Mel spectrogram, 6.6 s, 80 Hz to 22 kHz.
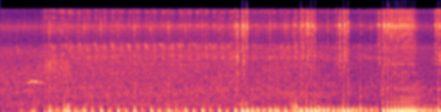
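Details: Shogun R125 single-cylinder motorcycle that was hard to start, after replacing parts: catches and settles into a steady, even putter that picks up with throttle; starts and runs cleanly.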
